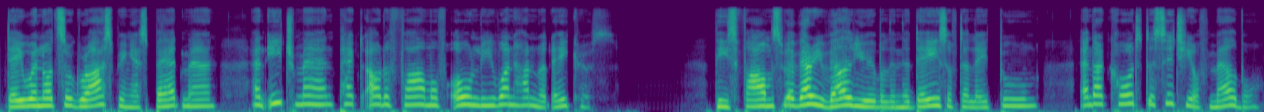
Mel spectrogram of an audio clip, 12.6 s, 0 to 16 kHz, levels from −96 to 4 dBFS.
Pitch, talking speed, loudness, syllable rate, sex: 225 Hz, 180 wpm, -21 LUFS, 5.3 syllables/s, female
